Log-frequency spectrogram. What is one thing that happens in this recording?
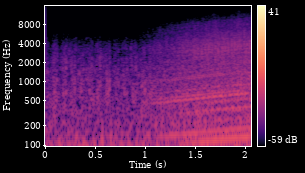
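A car engine starts and idles.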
